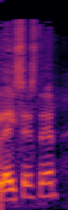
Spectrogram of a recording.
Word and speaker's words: Leicester: mesa por richard marek del leicester o de lester como lo que es decir se pronuncia de las dos maneras y veremos a ver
